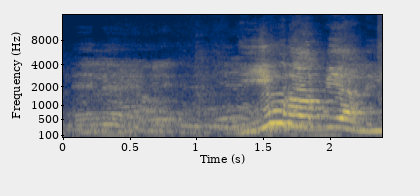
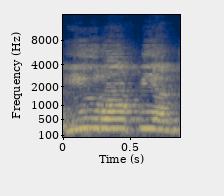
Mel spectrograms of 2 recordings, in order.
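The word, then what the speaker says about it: European: है एन लगेगा लगा यूरोपियन य से ना शुरू होगा यस सर यूरोपियन तो देखो य जो है य जो है वो किसम आ रहा है क ख क ग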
